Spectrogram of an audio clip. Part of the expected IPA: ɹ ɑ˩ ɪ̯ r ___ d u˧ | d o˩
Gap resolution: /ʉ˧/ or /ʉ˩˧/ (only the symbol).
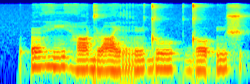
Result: ʉ˩˧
